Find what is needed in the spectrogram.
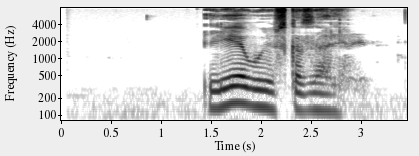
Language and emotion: Russian, sad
